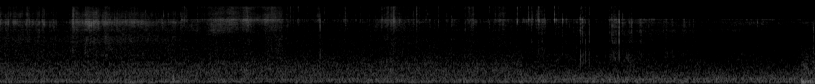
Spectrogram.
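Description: Vinyl electrical tape being pulled off its roll in several short pulls and wound around a plastic bag, with the plastic crinkling.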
